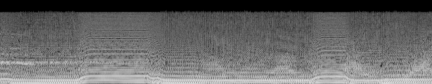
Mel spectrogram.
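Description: Electronic dance music with a heavy synthesizer bass whose notes slide up and down in pitch.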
